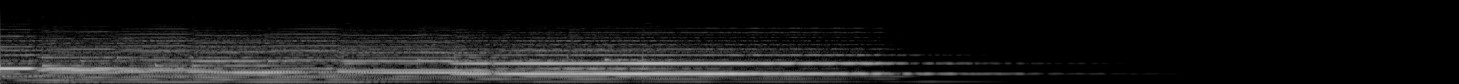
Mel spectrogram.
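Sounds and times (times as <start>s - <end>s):
oriental-style emotional fantasy music: 0.0s - 10.3s.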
